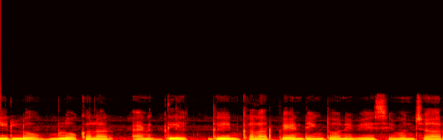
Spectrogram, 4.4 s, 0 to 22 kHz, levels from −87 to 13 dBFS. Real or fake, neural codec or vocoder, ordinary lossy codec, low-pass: real; none; none; 7.2 kHz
